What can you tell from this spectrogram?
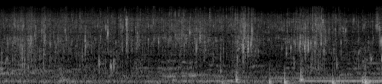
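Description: Warm water from a tap or shower head rinses shampoo out of a client's hair at the hairdressing salon of a Jewish residential home in Ilford, a steady splashing hiss that runs throughout with small shifts in the flow and no voices.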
